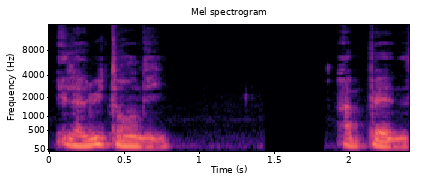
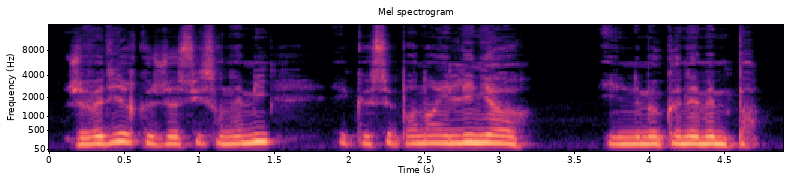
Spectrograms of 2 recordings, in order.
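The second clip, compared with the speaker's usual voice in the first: high, loud, emphatic explanation; insistent adventurer; 7 semitones higher, 8 dB louder than usual. A narrator's reading. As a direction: press the point with force. Rocambole insists he is Paul's friend. (explication appuyée, voix haute)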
